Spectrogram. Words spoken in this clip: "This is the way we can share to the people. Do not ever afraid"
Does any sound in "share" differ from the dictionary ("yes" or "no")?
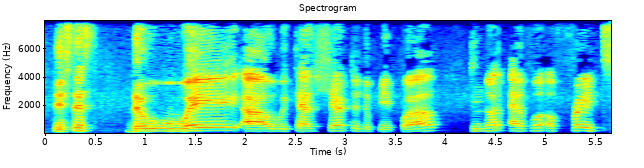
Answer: no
